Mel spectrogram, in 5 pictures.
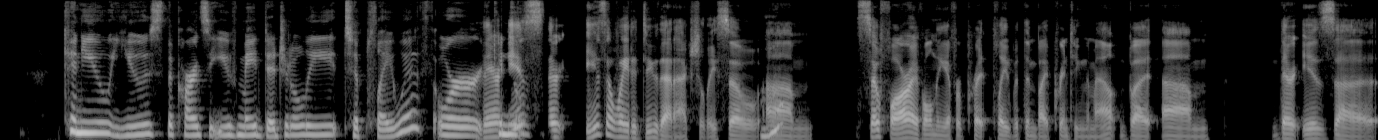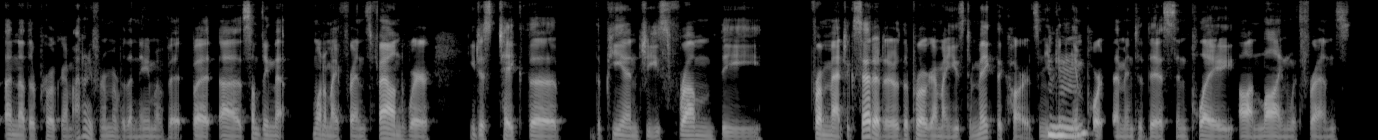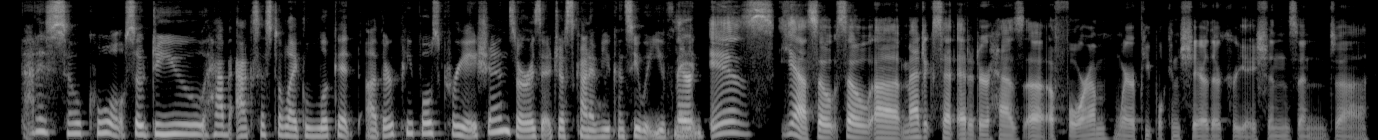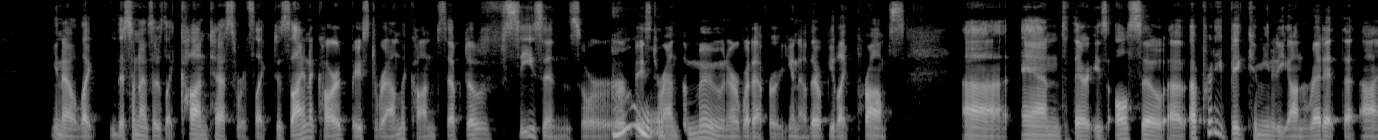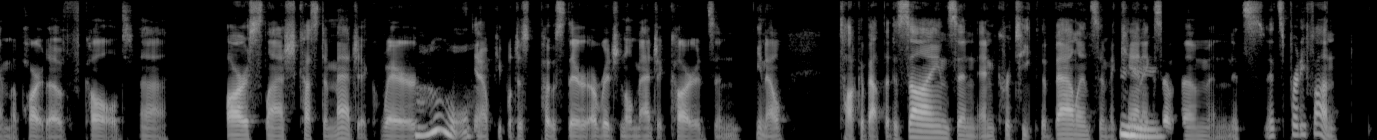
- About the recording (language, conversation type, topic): English, unstructured, How do I explain a quirky hobby to someone who doesn't understand?
- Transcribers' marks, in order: surprised: "Oh"; other background noise; surprised: "Oh"; surprised: "Oh"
